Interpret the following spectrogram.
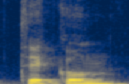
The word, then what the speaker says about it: tykkum: And the plural is tit, goes like tit, tikkun, tikkun, tikkara. It appears here that the dative has taken over the accusative, so all the accusative final m's are pronounced n as well.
